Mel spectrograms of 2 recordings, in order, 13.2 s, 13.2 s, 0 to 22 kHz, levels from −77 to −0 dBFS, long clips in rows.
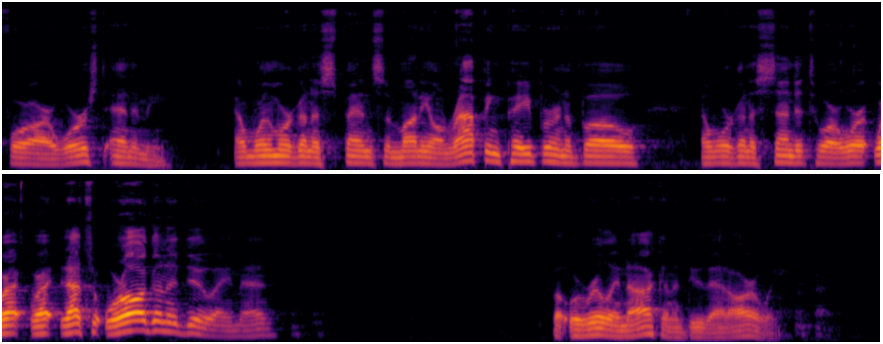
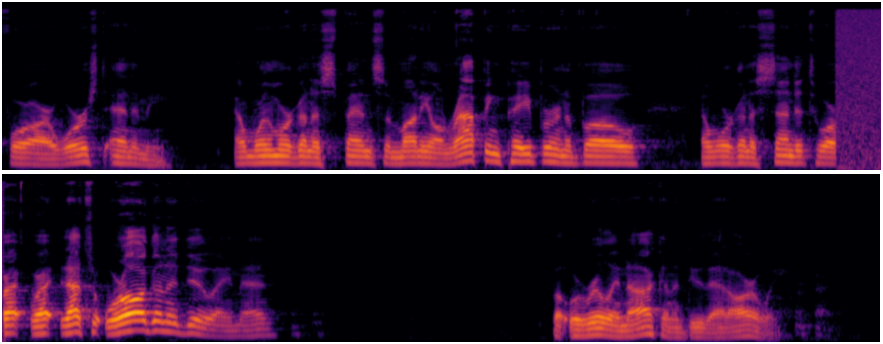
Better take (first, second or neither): first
